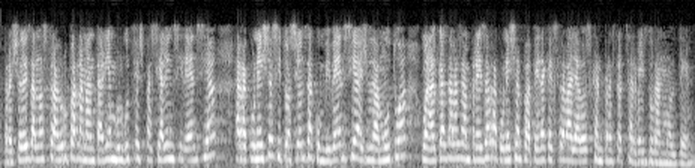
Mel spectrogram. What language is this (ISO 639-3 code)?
cat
